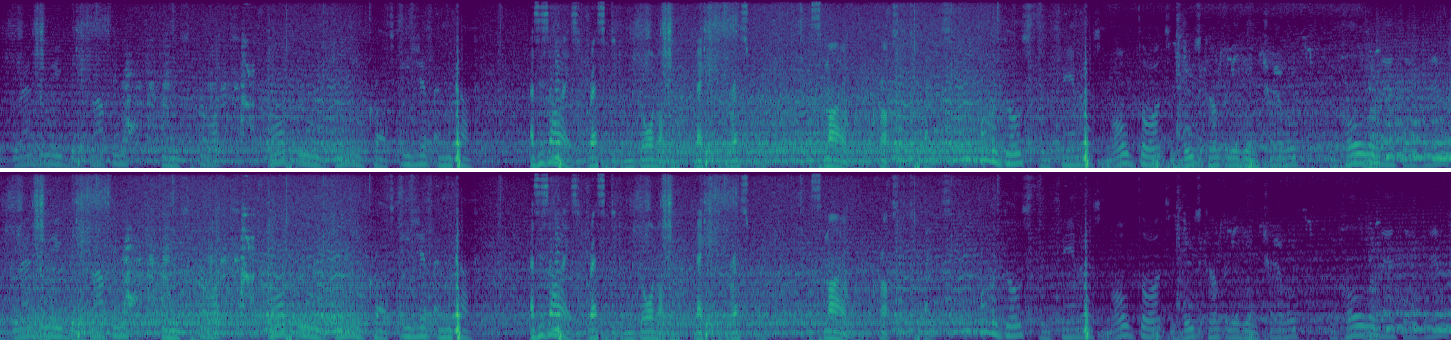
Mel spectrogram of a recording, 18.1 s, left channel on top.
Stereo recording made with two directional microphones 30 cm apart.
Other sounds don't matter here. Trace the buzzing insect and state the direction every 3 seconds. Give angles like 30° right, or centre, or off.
50° right, 30° right, centre, 30° left, 40° left, 60° left.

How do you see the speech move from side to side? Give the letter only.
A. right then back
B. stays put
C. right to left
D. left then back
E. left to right
C.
